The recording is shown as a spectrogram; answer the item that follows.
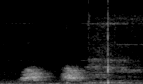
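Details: Small female Jack Russell Terrier barks in the background: two short, muffled barks from a distance, followed by a light clink.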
